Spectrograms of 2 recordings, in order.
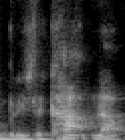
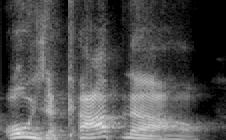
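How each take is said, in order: First: Said in the usual way. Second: Slow, drawn-out oh of realization; knowing, amused realization; mock surprise. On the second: Real, not acted. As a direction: stretch it out like it just sank in.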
